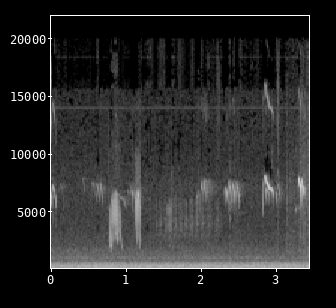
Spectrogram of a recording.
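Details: Bohemian waxwings (Bombycilla garrulus) in a flock resting after eating rowan berries, taped close with a parabolic microphone: faint, high squeaky notes and brief thin trills, audible only up close, scattered irregularly over a low rumble.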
